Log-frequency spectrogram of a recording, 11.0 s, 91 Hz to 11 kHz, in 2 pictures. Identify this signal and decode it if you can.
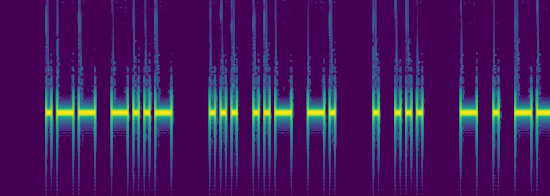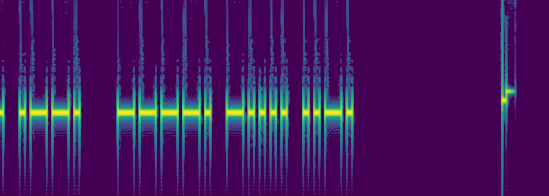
Morse code, heard as a keyed tone, about 22 wpm, 700 Hz. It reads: WX SUN ES TEMP 96F
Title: Practice QSO - Exchange 2 - Info - 22wpm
